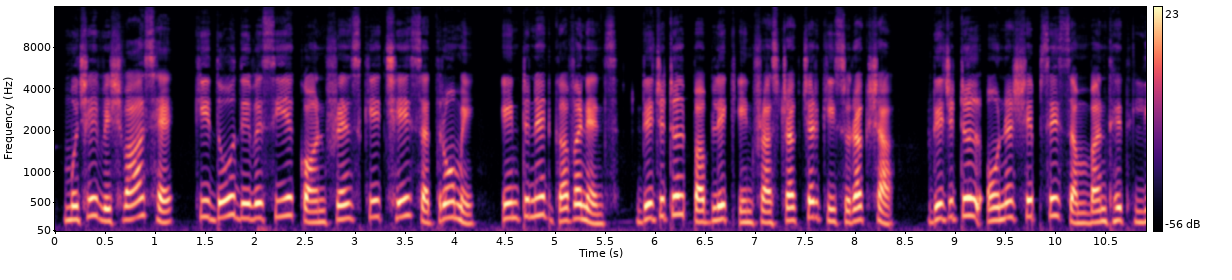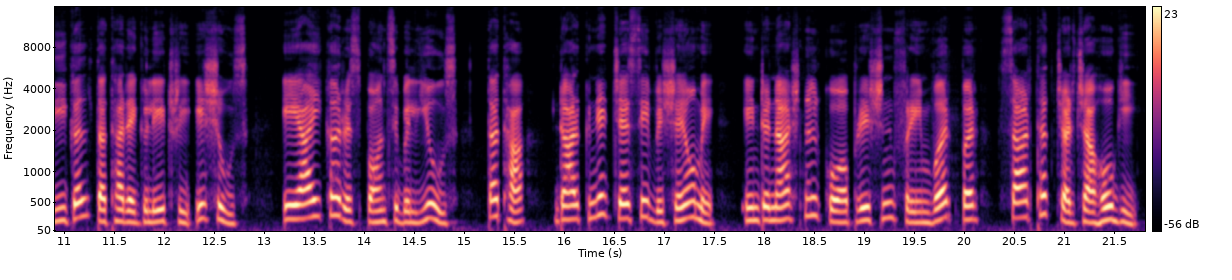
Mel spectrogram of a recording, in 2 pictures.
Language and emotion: Hindi, neutral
